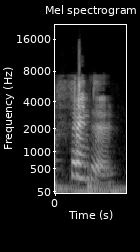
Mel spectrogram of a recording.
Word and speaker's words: Venter: We have Venter. Is that... It's close enough, yeah. How do you pronounce it? Fenton. What? Fenton. Oh, okay. Pronounce the V like an F.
